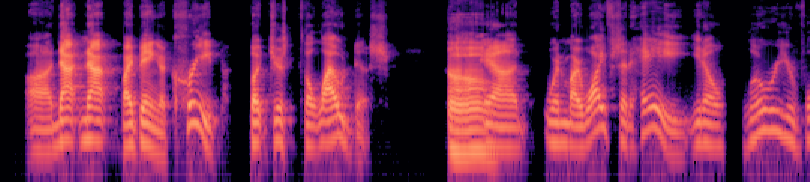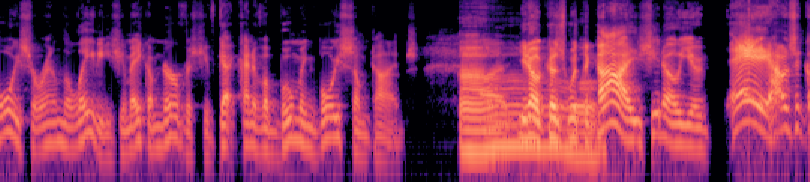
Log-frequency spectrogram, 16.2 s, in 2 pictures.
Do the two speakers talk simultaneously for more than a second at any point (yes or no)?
yes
